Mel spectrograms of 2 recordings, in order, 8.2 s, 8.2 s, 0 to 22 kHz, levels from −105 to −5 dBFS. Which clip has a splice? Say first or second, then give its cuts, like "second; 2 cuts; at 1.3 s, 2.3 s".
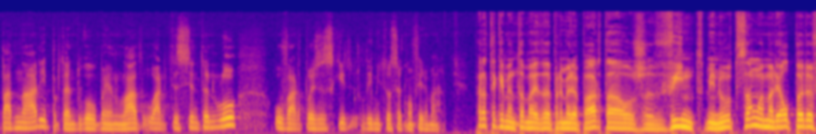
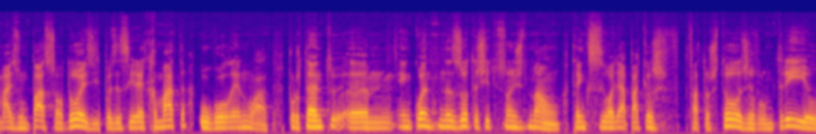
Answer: second; 3 cuts; at 1.9 s, 2.8 s, 5.7 s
